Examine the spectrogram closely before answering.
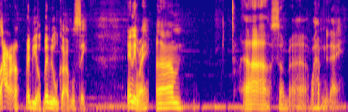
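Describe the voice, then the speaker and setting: A man with a mid-pitched voice full of fry hosts his audio log. He talks casually and hesitantly, circling back to repeat himself, with faint music behind him. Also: fairly bright tone. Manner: hesitant, repetitive, often addresses listeners directly. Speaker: host of a personal audio log. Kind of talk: rambling casual monologue to audience.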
